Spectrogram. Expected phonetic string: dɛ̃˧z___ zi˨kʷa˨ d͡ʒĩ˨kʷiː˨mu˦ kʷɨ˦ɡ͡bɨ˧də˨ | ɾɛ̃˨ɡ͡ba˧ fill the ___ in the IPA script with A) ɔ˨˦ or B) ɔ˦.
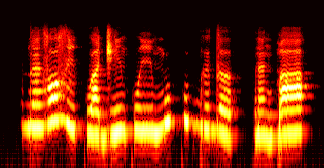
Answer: B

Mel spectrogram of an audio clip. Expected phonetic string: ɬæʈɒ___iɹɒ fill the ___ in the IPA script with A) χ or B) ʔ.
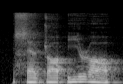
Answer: B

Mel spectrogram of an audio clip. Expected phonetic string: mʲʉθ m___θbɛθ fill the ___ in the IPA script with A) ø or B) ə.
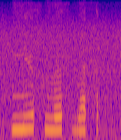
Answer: A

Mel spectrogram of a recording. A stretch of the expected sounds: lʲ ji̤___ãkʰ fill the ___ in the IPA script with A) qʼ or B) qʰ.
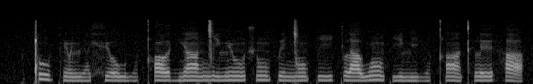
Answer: B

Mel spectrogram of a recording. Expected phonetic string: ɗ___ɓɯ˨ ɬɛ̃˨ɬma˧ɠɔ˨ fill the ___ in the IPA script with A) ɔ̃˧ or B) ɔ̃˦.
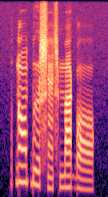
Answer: A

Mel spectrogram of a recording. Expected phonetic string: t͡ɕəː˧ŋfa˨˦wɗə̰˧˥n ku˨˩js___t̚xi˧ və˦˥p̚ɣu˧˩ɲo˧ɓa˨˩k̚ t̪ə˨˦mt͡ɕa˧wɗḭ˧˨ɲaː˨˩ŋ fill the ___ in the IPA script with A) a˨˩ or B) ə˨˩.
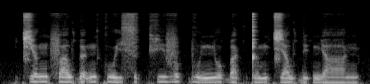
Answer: B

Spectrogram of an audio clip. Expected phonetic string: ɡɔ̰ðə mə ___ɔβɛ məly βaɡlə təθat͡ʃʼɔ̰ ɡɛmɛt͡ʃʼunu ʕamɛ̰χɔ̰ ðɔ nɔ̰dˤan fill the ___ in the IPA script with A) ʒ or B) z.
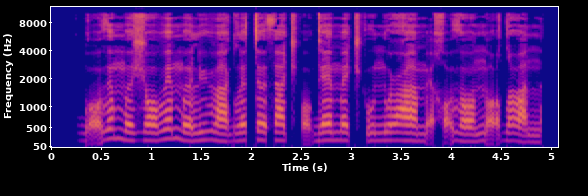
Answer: A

